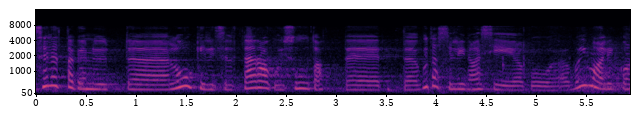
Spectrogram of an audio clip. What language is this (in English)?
Estonian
